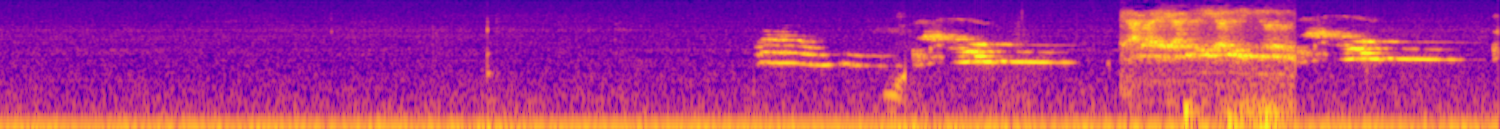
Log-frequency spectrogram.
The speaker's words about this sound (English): One of those sound effects was me picking up a cat.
